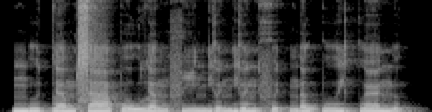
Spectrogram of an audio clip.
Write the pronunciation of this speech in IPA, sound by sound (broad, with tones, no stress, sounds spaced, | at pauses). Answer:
ŋ uː˧ t̚ l ɐ˧ m s aː˧ p o˨˧ w l ɐ˨ m f iː˨ n j ɵ˨˥ n j ɵ˥ n f ɵ˨ t̚ ŋ ɐ˥ w p uː˥ j kʷ œː˥ n̪ ʊ˨ k̚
